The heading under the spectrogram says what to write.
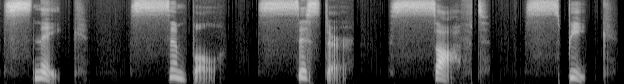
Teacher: S sound, no throat vibration. · The S sound is voiceless. That means your throat does not vibrate. Just air comes out, like a snake.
